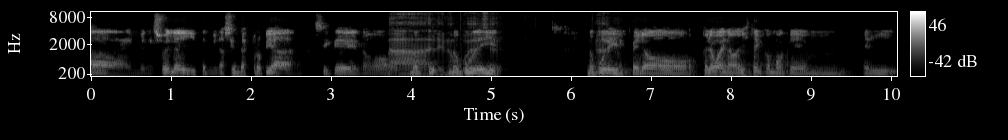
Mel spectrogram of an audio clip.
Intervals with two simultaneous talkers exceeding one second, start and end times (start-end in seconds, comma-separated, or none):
3.6-5.2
